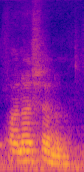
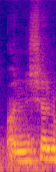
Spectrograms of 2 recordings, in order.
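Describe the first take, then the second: First: अनशन with every vowel, a-na-sha-na; अनशन sounded in four syllables, a-na-sha-na; correct full anashan. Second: अनशन squeezed to two syllables, an-shan; अनशन dropping the inner vowels as an-shan; wrong clipped anshan. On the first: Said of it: "ये है अनशन". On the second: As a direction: say अनशन the common mistaken way, an-shan. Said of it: "इसको भूलवश अनशन बोल देते हैं". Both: Shown as a demonstration.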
